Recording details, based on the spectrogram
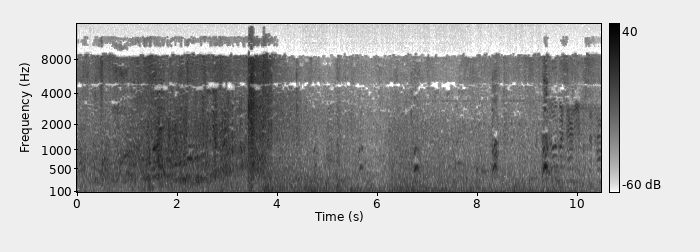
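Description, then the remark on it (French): A missile explodes in one sudden, heavy blast partway through, not far from a group of civilians waiting for a bus in Chernihiv, Ukraine, followed by a low, lingering rumble. Agitated human voices can be heard before and after the explosion. From footage aired on NBC News. “Le son d'un missile explosant non loin d'un groupe de civils attendant le bus, image diffusée sur NBC News.”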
